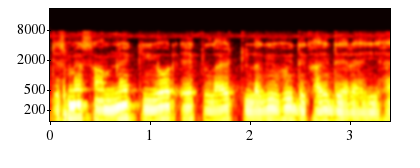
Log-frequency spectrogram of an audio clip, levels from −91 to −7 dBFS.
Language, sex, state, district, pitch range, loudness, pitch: Hindi, male, Uttar Pradesh, Lalitpur, 95-110 Hz, -15 LUFS, 105 Hz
